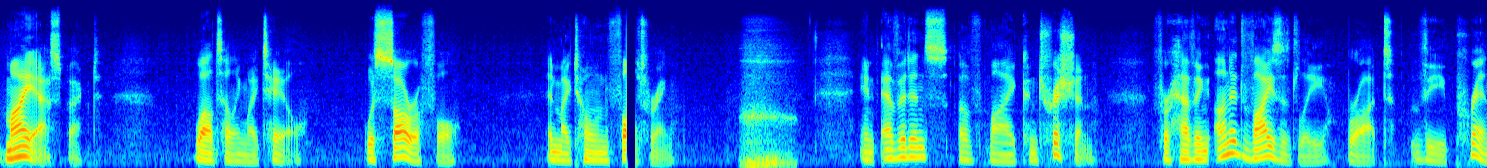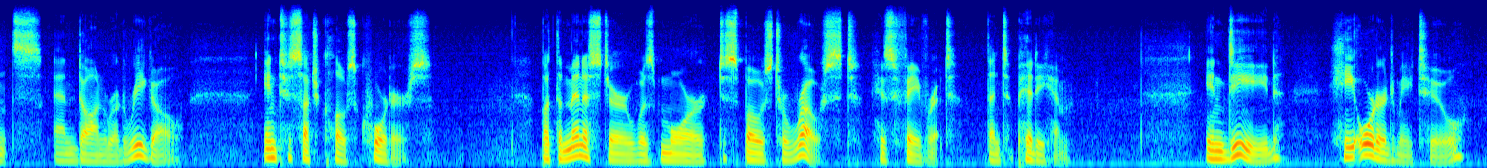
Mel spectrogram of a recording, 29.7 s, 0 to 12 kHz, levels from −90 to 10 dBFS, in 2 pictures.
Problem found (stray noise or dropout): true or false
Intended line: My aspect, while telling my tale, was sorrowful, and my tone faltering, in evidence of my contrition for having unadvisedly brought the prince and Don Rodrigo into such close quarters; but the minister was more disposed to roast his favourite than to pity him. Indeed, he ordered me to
true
